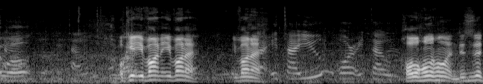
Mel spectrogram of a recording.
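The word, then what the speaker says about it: Itaú: The accent on the U is going up, which means it's Itau.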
